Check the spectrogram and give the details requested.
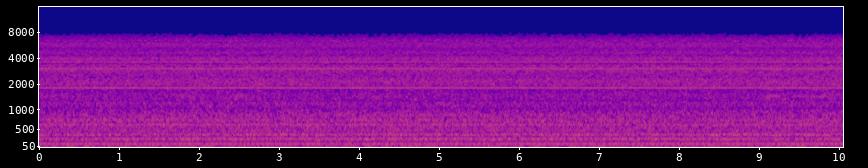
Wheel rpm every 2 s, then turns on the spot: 0, 0, 0, 0, 0.
none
